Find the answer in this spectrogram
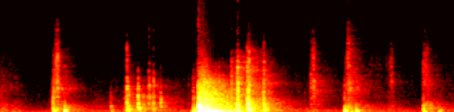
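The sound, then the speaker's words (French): A girl closes her bedroom door: it swings shut with a solid thud, surrounded by several sharp clicks and knocks from the latch and handle. No one speaks. “» Il entre, elle ferme la porte.”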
